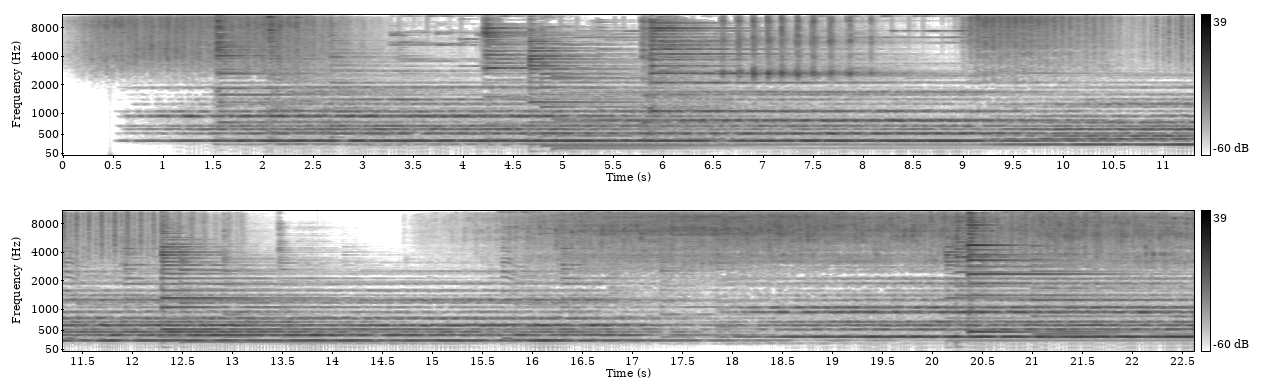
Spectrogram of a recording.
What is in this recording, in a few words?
zen far east sounds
